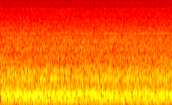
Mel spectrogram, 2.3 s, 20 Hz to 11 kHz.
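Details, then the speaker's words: 2011 Range Rover front AC blower on max, 81° outside, vent air dropping to 59.4°; steady, even rush of air with no whine, squeal or rattle; blower running normally. "let's crank it up and see put it on Max it is 81° this morning got to probably give it a minute it's blowing cold"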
